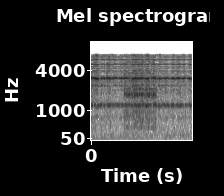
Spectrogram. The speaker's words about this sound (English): a feller can't sit down for 5 minutes without that dad-blamed telephone ringing. If I had my way about it, we'd just have the thing took out.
